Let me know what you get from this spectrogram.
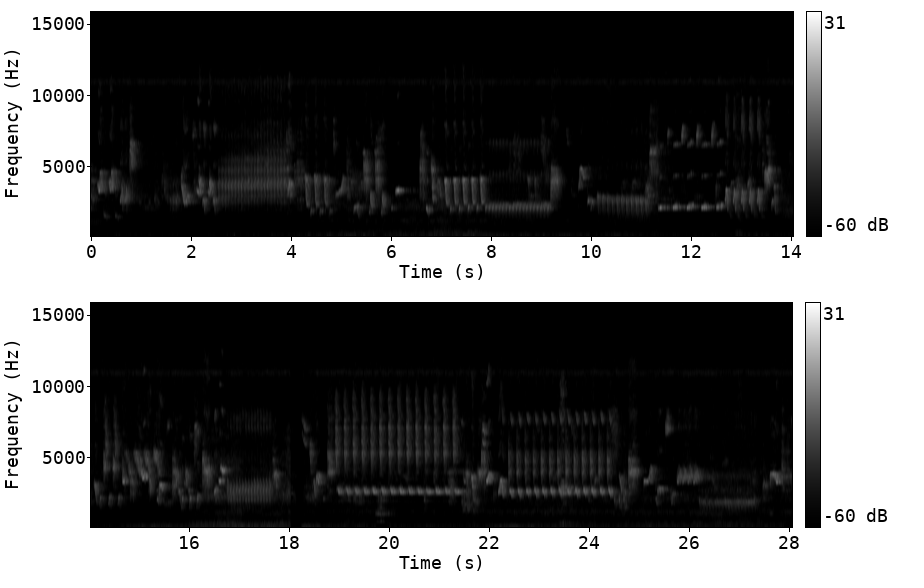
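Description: Small songbirds chirping and singing, with many overlapping rapid trills and short whistled phrases, briefly cut off about eighteen seconds in.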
